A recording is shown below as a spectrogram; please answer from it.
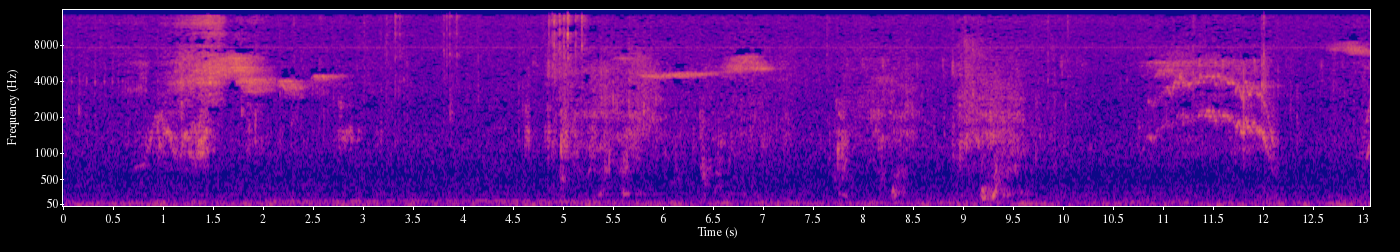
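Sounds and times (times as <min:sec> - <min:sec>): high bird whistles: 0:00.7 - 0:03.0.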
